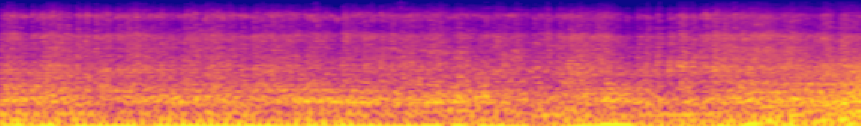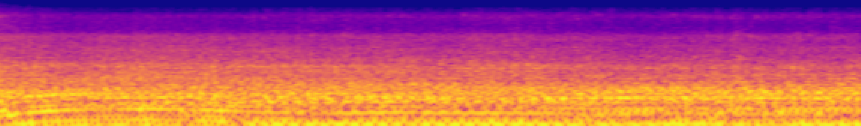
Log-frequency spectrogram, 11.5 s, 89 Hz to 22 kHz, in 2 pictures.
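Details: Freshly built V8 in an S15, first start with fuel rails pressurized and radiator filled, before exhaust is built: catches and settles into a deep steady rumble, then a smoother note; normal running.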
